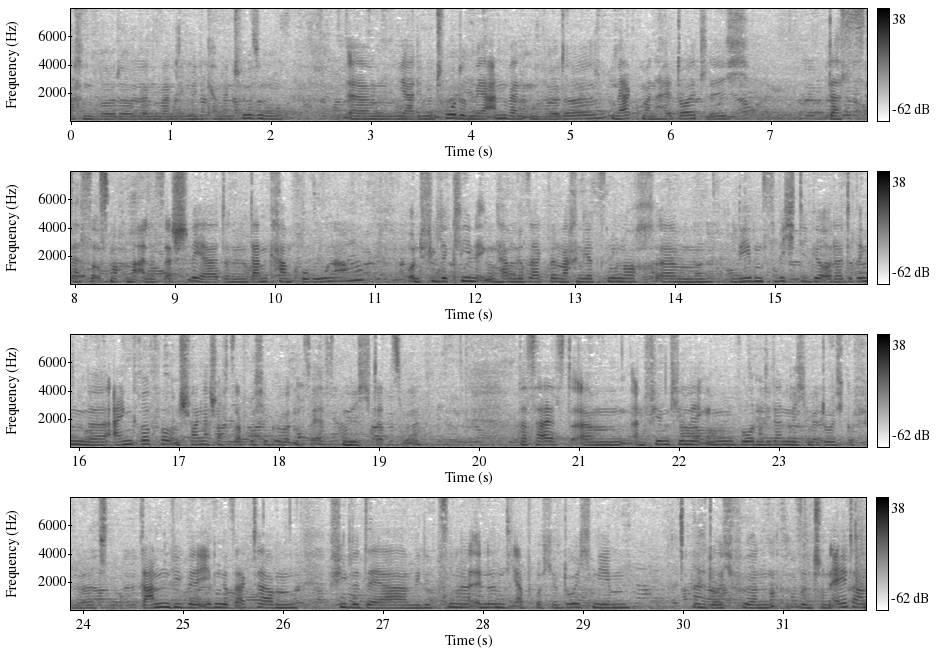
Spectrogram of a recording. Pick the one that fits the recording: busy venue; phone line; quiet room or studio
busy venue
